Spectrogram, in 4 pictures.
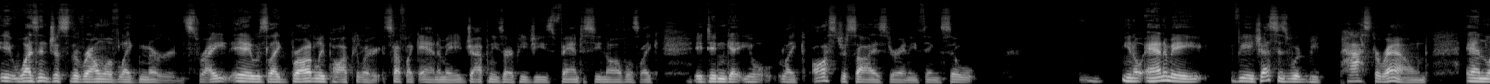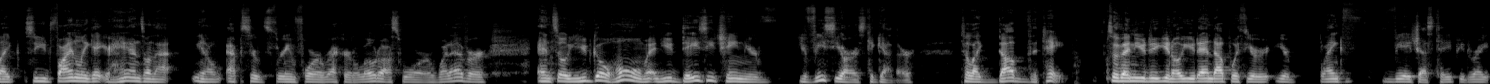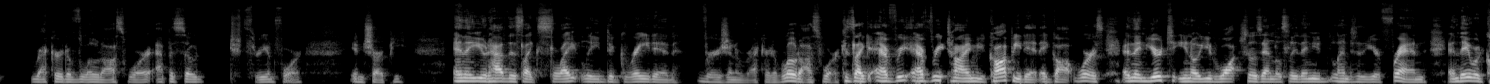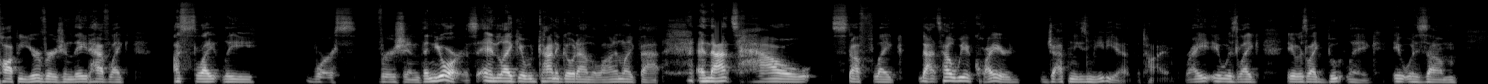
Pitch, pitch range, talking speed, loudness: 130 Hz, 115-140 Hz, 200 wpm, -23 LUFS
